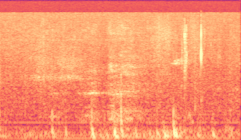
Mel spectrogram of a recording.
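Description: Faint, irregular light knocks and taps, more than a dozen in two seconds.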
